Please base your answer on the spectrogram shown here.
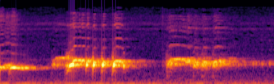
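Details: Local wild zebra dove of the jolotundo style, its voice described as thick and bold and suited as a lure: a steady low coo, then a pulsed, stuttering phrase and a longer wavering coo, over faint low hum.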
